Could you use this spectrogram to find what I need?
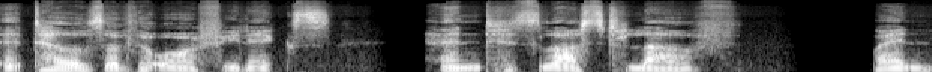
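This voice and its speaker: In a put-on character voice with low-to-middle pitch, the speaker goes at a very slow pace with long, frequent pauses. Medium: actual play. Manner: casual, friendly.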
